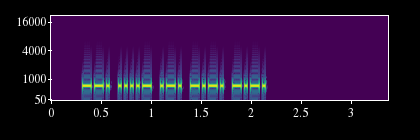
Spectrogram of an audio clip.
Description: Morse code, heard as a keyed tone, about 40 wpm, 700 Hz. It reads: G4RCC
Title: DXCC-100 Call Signs - 5 Characters - Repeated 2x - 40wpm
